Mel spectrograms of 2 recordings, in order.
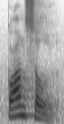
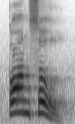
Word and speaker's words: console: One is console. If the stress is on the first syllable, then it will be a noun. If the stress is on the second syllable, it will be a verb.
